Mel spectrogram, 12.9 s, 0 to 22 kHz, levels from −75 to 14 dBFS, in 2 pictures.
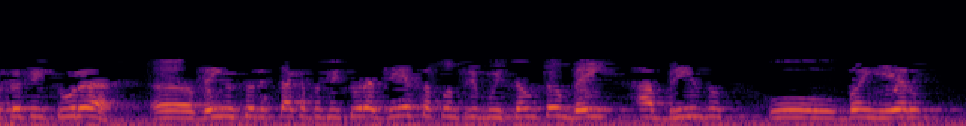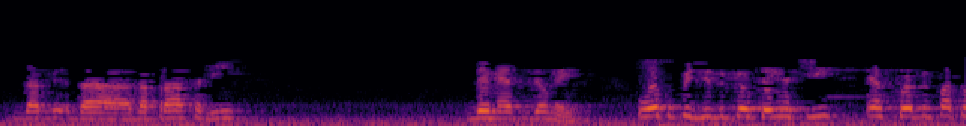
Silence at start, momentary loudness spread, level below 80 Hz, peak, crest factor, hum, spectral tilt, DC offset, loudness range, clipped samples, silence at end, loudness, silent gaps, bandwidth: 0 s; 19 LU; -44 dBFS; -16 dBFS; 14 dB; none; -10.5 dB/octave; under 0.1%; 4 LU; under 0.1%; 0 s; -30 LUFS; none; 3.8 kHz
